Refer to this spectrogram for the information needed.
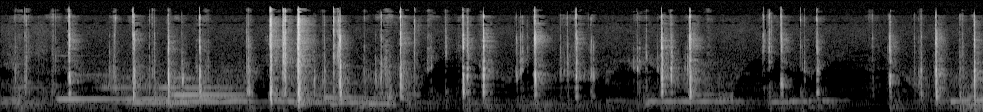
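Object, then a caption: Plastic desktop calculator keys. A large grey-white plastic desktop calculator with hard plastic keys and a hollow body is held in hand while fingertips press and tap the keys rapidly. About twenty sharp, bright, hollow clacks come in quick, uneven bursts, with faint sustained tones underneath. Each click dies away almost instantly.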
